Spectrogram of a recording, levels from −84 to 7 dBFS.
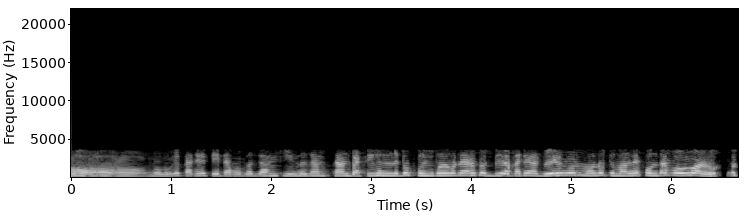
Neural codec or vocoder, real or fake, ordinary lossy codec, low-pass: codec, 44.1 kHz, 1.7 kbps, Pupu-Codec; fake; none; 3.6 kHz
